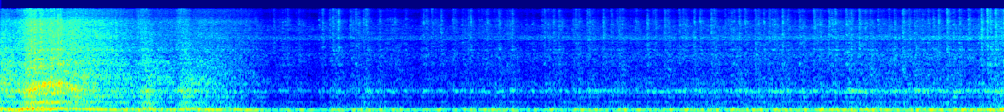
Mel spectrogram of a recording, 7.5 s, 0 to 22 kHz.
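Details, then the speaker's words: Iron 5.3 LS LM7 V8, believed 2002–2003, likely BTR Stage 2 truck cam, on a run stand; revs fall from a blip to a low choppy idle guessed at about 600 rpm with cam lope, valvetrain noise gone, healthy. "yeah that's definitely got some sort of L to it and I've got it idling down pretty [Music] low"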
